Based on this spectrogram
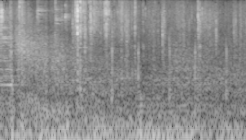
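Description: A video game explosion goes off with a heavy booming rumble, then a rapid scatter of crackling, debris-like bursts that stays loud and dense throughout, with no talking.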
